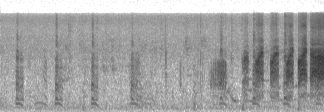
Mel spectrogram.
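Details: Decoy call of a female Chinese francolin for trapping: soft, spaced clucking notes at first, then a loud rising burst of rapid harsh calls toward the end.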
